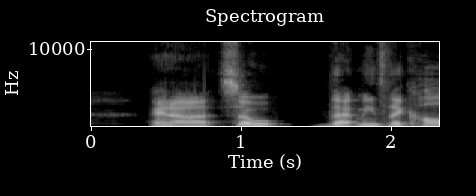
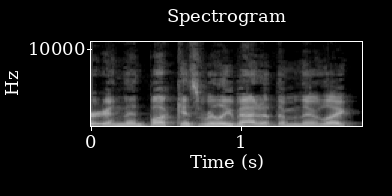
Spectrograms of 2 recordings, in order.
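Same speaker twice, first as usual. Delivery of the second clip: usual speaking voice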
